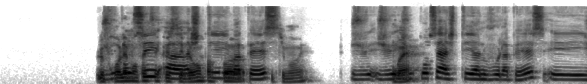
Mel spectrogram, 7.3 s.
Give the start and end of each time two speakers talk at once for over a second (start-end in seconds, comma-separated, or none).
1.3-3.5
